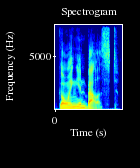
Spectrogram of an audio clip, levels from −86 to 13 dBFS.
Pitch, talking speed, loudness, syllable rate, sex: 135 Hz, 135 wpm, -20 LUFS, 3.6 syllables/s, female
